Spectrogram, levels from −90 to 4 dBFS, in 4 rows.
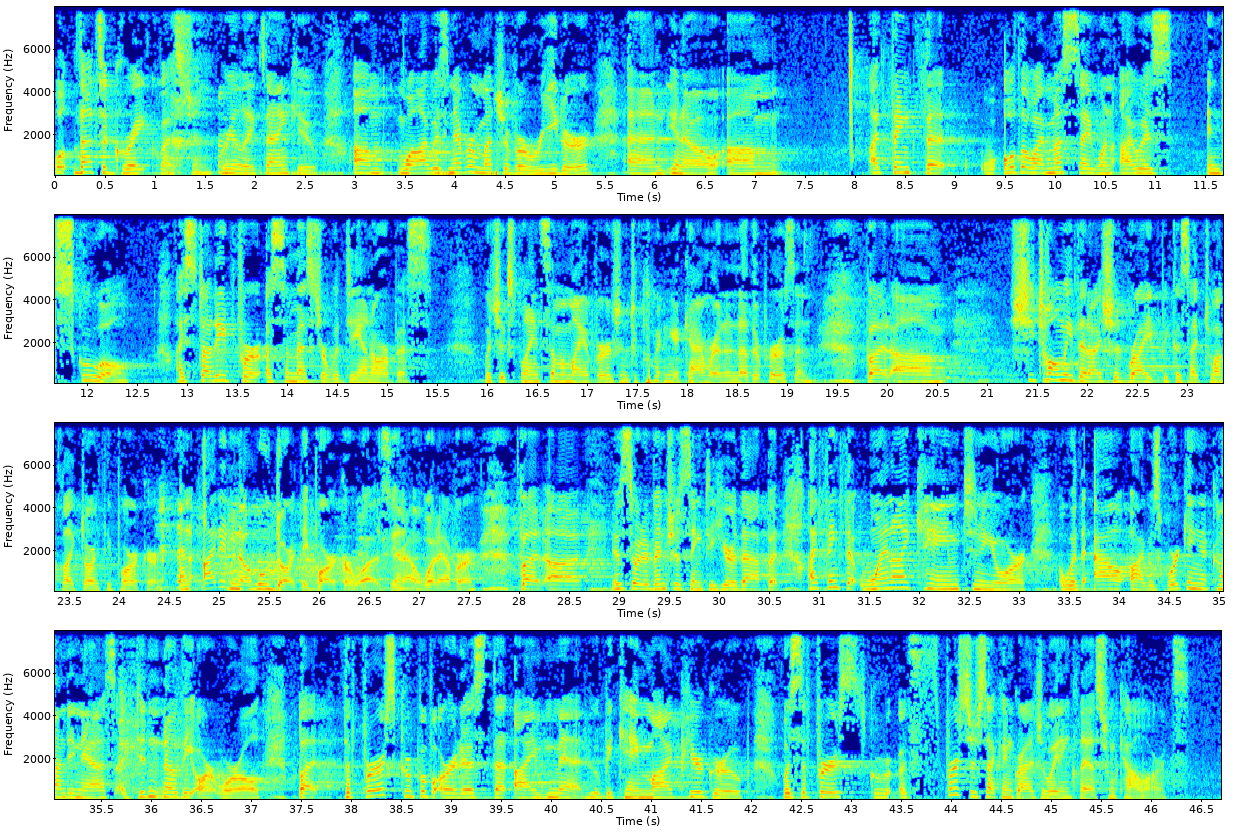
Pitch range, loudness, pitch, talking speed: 165-210 Hz, -23 LUFS, 185 Hz, 175 wpm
